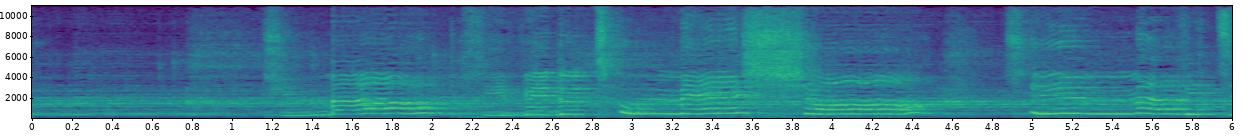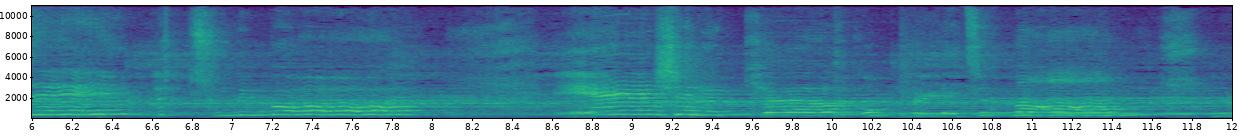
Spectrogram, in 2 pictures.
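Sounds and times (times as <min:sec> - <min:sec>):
woman singing with vibrato: 0:01.2 - 0:12.0.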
